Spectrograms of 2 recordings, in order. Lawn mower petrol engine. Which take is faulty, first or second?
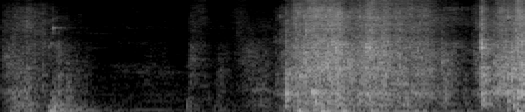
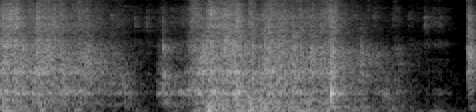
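second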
